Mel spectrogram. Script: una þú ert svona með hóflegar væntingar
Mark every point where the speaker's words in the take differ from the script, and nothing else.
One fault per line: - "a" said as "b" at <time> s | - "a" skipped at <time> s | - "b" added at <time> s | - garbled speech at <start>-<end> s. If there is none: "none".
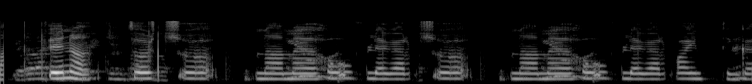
- "svona með hóflegar" added at 4.3 s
